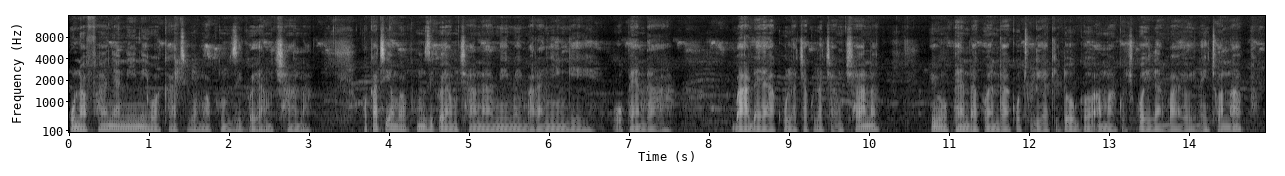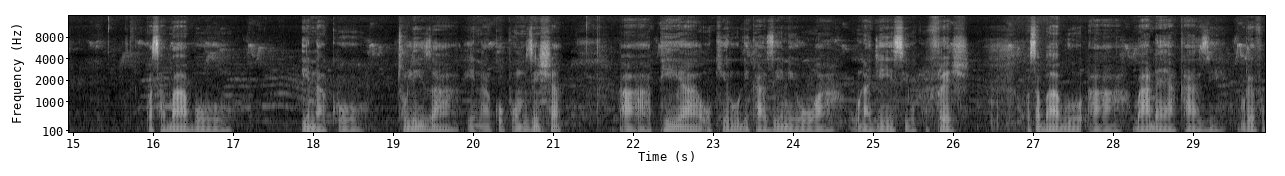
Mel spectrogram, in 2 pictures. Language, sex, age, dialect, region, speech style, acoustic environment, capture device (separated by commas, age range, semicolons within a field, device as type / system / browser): Swahili, male, 35-44, Kenya - Nairobi Sheng-influenced, Kenya, happy; relaxed; focused; excited, people talking; music; appliances, mobile / Linux / Chrome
